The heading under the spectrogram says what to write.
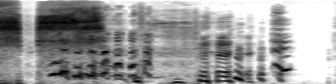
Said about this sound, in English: Shh. Like, shh, we don't need to talk about this.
